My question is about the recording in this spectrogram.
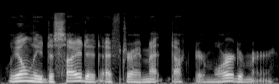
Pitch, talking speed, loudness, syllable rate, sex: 125 Hz, 170 wpm, -17 LUFS, 5.3 syllables/s, male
